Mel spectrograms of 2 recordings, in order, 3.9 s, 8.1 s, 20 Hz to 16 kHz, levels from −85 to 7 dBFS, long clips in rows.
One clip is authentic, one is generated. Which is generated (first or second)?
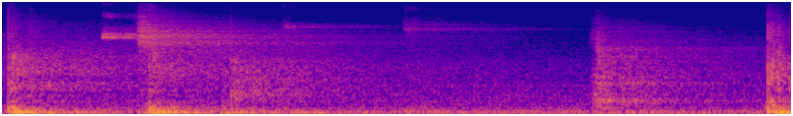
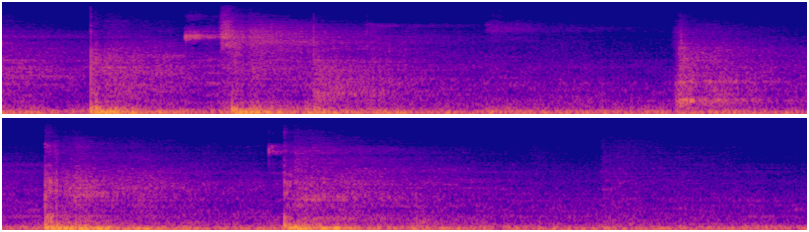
second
